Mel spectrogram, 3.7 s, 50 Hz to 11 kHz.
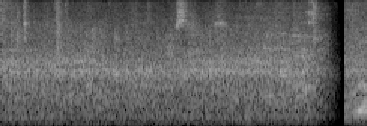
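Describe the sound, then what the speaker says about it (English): Steady rumble and rush of a high-speed train to Madrid running at speed, heard from inside the car as a constant loud drone, cut off abruptly near the end by a brief voice. "high-speed train to Madrid, 2 hours, up to 200 miles an hour."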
